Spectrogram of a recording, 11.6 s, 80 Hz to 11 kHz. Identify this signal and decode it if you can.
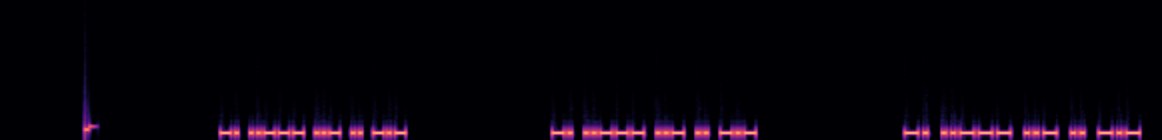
Morse code, heard as a keyed tone, about 29 wpm, 700 Hz. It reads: N2UIK N2UIK N2UIK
